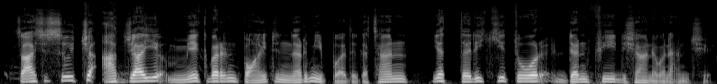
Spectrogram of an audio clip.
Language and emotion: Kashmiri, neutral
